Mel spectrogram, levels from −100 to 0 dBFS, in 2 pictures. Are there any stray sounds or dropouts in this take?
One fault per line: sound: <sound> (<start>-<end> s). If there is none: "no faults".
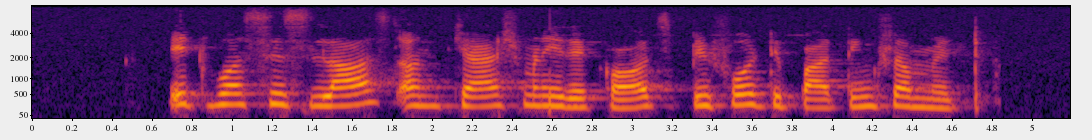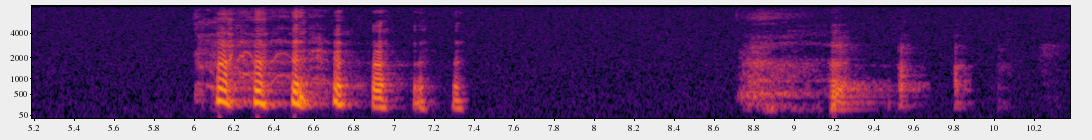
sound: laugh (6.0-7.4 s)
sound: laugh (8.7-9.9 s)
